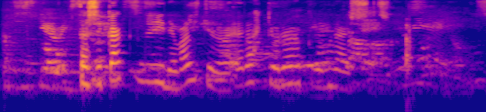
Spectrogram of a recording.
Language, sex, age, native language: Icelandic, female, 18-19, Icelandic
